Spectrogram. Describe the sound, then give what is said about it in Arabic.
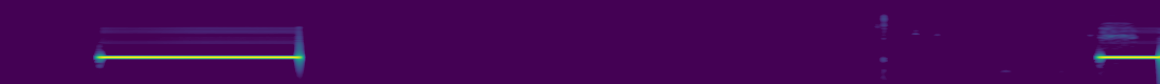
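A telephone ringback tone on an outgoing call to the office of the chief of staff of the Khemisset prefecture: a steady, buzzy single-pitch tone sounds for about a second, falls silent for several seconds, then starts again, with faint clicks in the gap. “الهاتف يرن، تنتمنى انهم يجاوبونا.”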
